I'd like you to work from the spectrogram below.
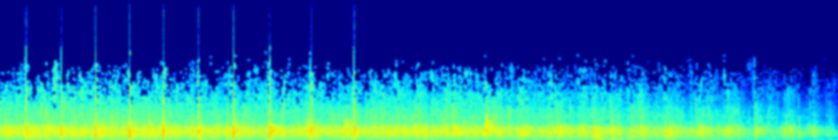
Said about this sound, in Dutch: Maar ik denk dat deze gezinsdienst een goede plaats is als we nou eens één keer al die broeders en zusters belonen met een daverend applaus. Laten we dat doen.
